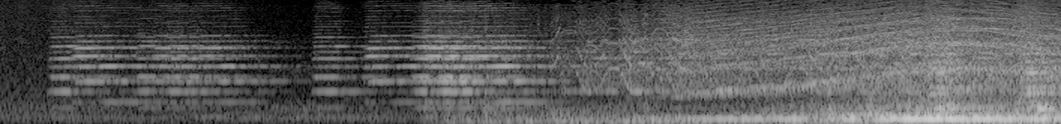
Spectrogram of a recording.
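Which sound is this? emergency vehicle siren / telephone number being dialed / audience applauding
emergency vehicle siren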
